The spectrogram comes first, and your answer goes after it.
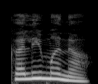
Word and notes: ಕಲಿಮನ: kalimana

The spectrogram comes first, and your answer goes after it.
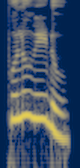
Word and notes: ಪುಲ್ಲಿವೆಟು: Kannada

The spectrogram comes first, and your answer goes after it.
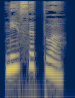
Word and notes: ನಿಸ್ಸತ್ವೆ: nissatve

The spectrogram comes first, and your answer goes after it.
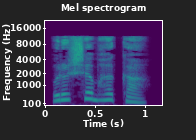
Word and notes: ವೃಷಭಕ: Kannada

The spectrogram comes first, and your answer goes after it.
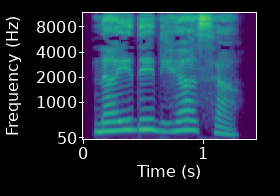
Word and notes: ನಿದಿಧ್ಯಾಸ: nidi dhyasa

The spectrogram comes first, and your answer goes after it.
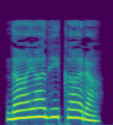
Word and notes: ದ್ಯುತಿಗರೆ: dyutigare

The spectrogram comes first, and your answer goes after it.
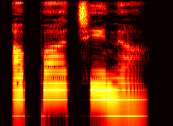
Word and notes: ಅಪಾಚೀನ: apācīna

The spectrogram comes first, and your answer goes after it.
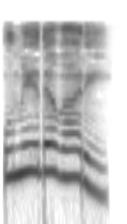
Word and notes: ಉಮೇದವಾರಿ: umēdavāri

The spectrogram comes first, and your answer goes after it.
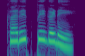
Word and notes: ಕರಿತಪೆಗಡೆ: Kannada

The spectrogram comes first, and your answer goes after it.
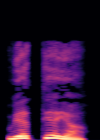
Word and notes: ವ್ಯತ್ಯಯ: vyatyaya

